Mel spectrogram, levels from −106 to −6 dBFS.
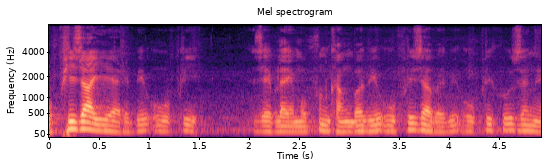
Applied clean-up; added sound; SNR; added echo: none; none; none; none.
